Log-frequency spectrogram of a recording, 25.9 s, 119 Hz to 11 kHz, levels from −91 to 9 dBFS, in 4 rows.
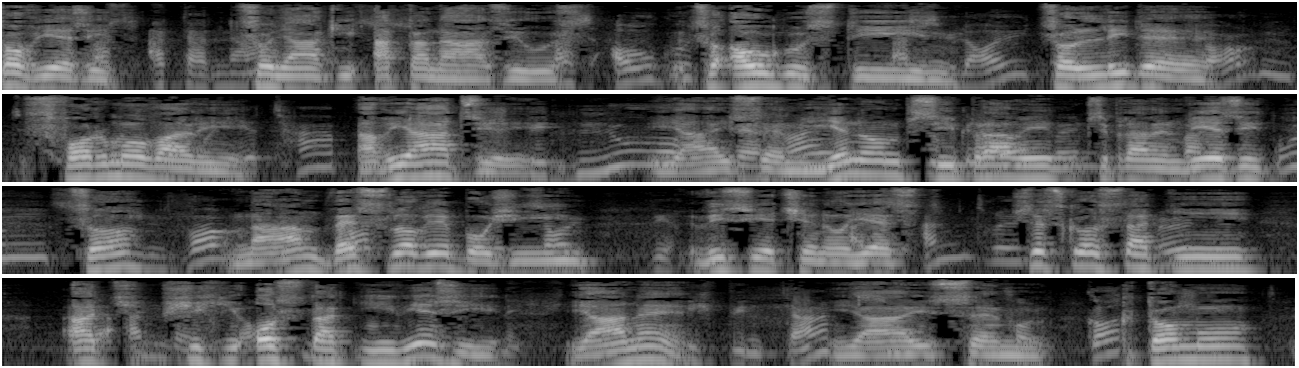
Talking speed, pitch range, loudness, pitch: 85 wpm, 120-165 Hz, -27 LUFS, 140 Hz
